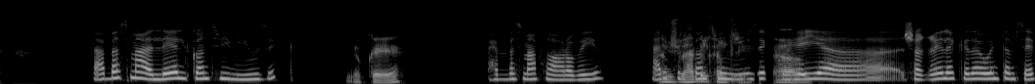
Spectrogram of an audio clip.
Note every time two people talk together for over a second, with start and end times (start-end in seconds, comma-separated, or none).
6.6-8.1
